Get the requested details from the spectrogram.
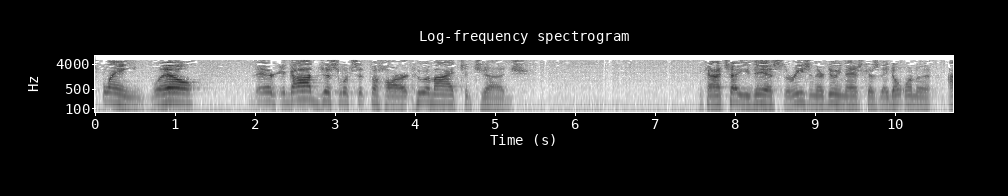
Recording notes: Ketha Heights Baptist Church ~ Live Broadcast.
